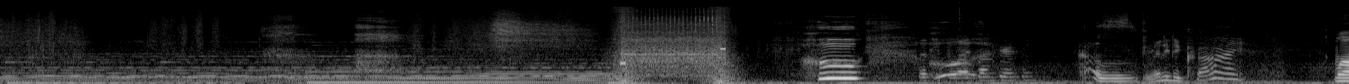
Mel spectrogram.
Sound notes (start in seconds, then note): 1.5 gentle music; 6.4 film projector whirring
